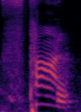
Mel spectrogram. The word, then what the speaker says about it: स्थान: तो इसका उच्चारण करने के लिए जो सीटी बजाते हैं ना ऐसे सीटी बजा स्थान स्थान सीटी बजा स्थान समझ गए? इ नहीं निकलेगा। स्थान ऐसे बोलना चाहिए।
